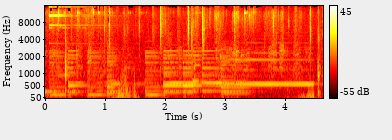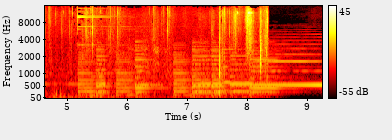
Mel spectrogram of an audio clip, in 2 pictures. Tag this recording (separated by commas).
Animal, Music, canids, pets, outside, urban or man-made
